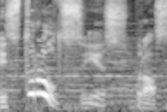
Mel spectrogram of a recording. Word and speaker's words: Streltsy: Now we have the Streltsy, which I do believe I pronounced correctly because, you know, it's easy to pronounce Russian things. You just say Streltsy.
